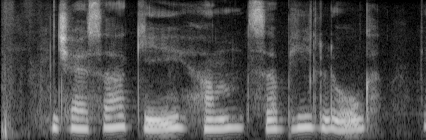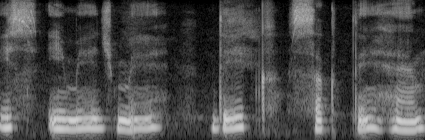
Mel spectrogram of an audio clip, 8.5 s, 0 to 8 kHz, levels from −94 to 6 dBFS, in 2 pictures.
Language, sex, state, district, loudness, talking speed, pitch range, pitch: Hindi, male, Himachal Pradesh, Shimla, -21 LUFS, 75 wpm, 155-180 Hz, 165 Hz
